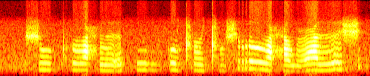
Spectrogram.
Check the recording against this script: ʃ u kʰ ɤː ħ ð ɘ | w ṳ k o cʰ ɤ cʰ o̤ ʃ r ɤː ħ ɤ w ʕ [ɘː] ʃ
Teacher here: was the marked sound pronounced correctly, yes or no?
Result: yes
